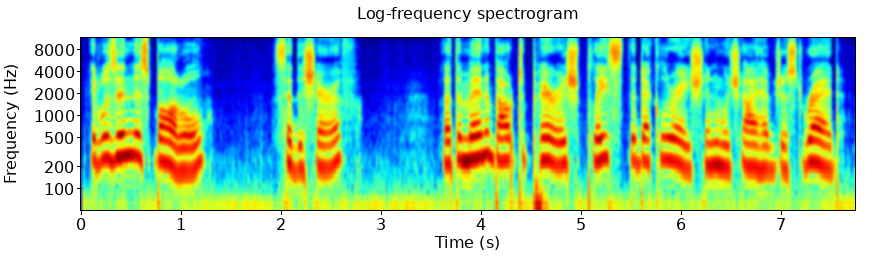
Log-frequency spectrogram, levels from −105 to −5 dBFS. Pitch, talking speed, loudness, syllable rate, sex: 225 Hz, 170 wpm, -16 LUFS, 4.9 syllables/s, female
